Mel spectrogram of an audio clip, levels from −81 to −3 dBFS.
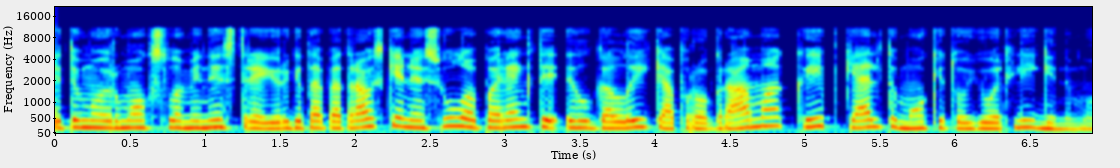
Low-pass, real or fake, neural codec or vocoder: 10.8 kHz; real; none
